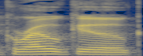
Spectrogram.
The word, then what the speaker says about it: Grogu: Don't Grey, it's not Grey Goo. Yeah. Grogu. – Grogu. – Yeah, Grogu. – Say it shows It depends on how much weight you put into the Ahsoka Grogu conversation, because she's able to, you know, gather.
